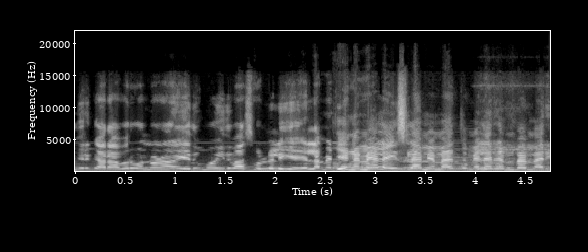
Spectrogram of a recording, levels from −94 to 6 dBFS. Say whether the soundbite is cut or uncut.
cut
